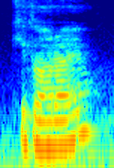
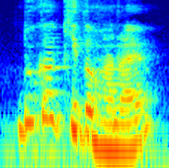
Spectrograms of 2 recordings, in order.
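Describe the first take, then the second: First: Said in the usual way. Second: 누가 lifted higher and hit hard, then a rising question; stress on 누가. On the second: Shown as a demonstration. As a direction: lean on 누가 and let the question rise.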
